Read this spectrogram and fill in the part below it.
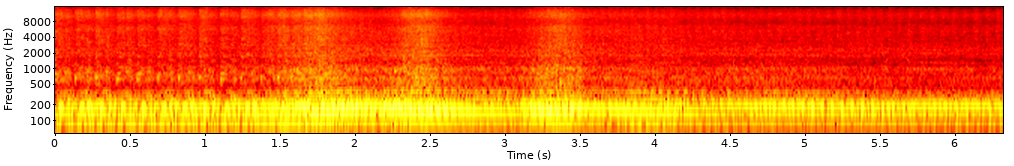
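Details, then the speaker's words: Chevrolet C10 with LS swap, open headers, first start after rewiring with makeshift relay: loud rough V8 running steadily, slight rev swell midway, even firing, no knocks or misses; heat gun confirms all cylinders firing, normal. "yes yes she's fired up see if we can get it running a little bit longer"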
